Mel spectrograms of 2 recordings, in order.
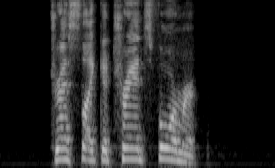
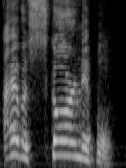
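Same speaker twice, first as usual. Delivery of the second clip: ordinary talk, nothing marked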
